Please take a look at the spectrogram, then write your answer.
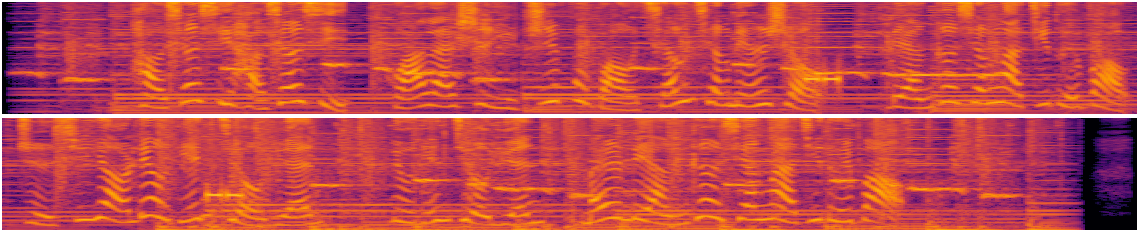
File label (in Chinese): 促销欢快; 华莱士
